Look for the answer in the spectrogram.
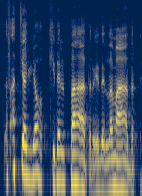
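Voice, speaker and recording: A man's voice: fairly high pitch, animated, normal speed, fairly bright tone. An actor playing a lonely, haunted man grieving a lost love, telling his story wistfully in stage-drama style. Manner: wistful storytelling with sudden anguished outbursts.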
